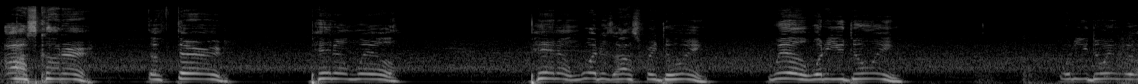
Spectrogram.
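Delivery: high, frantic pleading with the wrestler; frantic urging. Real, not acted. Commentator begging Will to pin, high and frantic. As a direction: yell at him to make the pin.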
